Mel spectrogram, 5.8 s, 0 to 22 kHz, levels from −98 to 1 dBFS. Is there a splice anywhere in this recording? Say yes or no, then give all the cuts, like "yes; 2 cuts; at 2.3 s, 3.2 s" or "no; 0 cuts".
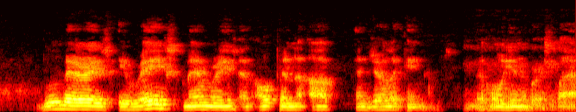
yes; 1 cut; at 4.6 s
